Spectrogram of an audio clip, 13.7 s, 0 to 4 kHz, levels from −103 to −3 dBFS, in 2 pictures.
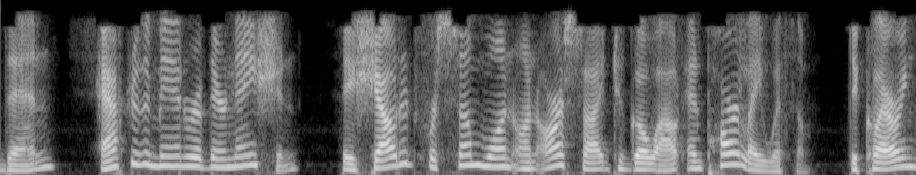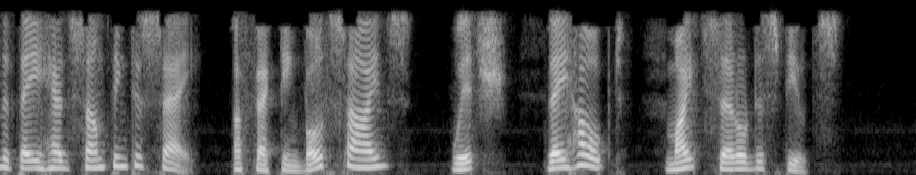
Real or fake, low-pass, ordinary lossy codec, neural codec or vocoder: fake; 3.6 kHz; MP3, 32 kbps; vocoder, 22.05 kHz, 80 mel bands, Vocos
